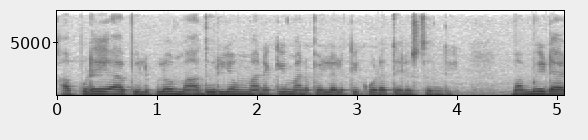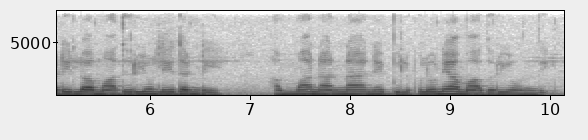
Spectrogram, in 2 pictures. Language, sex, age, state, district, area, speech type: Telugu, female, 30-45, Andhra Pradesh, Vizianagaram, urban, spontaneous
